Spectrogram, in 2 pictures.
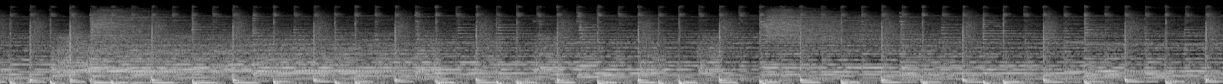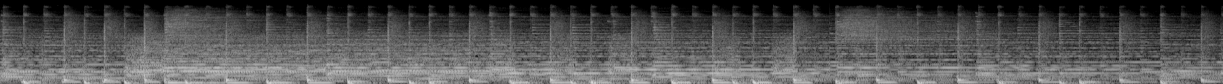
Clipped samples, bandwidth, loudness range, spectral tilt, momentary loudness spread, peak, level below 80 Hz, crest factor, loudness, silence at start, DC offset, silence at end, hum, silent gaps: under 0.1%; 17.5 kHz; 3 LU; -5 dB/octave; 5 LU; -4 dBFS; -28 dBFS; 16 dB; -19 LUFS; 0 s; under 0.1%; 0 s; none; none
